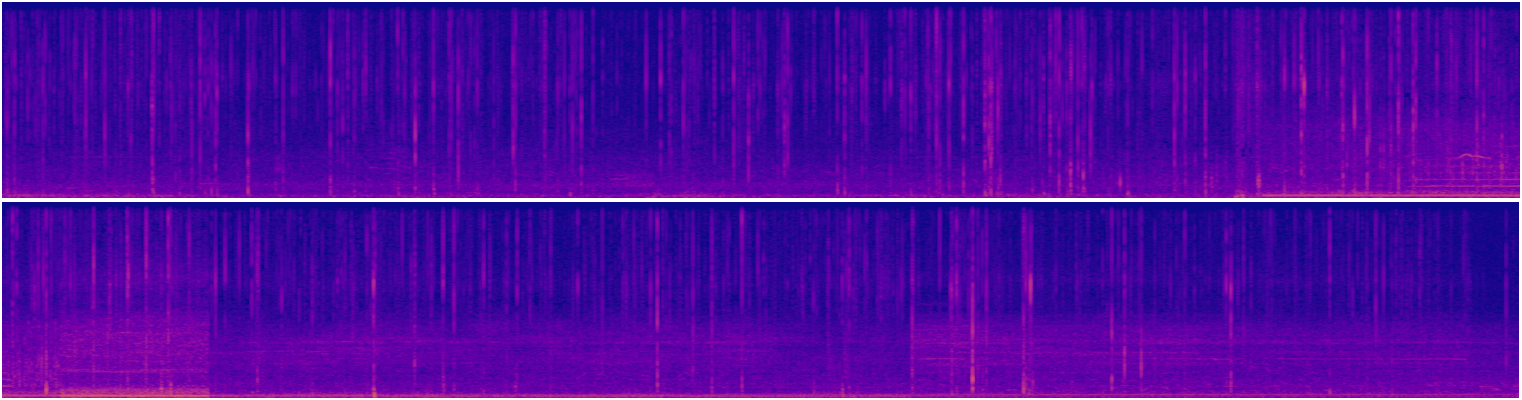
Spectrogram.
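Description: Quad bike engine running at a steady pitch, starting about twelve seconds in and loudest for a second or so a little later, over scattered faint clicks.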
